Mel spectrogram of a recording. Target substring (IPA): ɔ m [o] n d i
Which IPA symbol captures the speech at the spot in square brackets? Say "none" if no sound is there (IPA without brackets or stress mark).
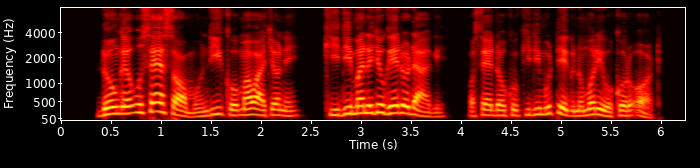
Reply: ɔ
